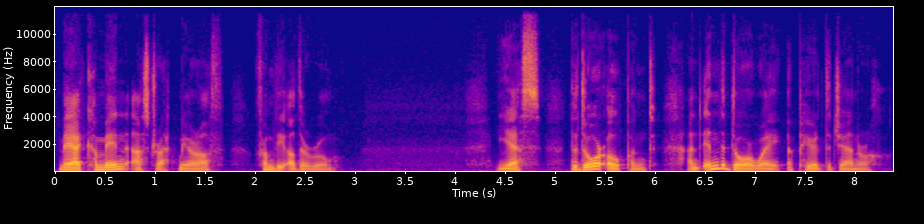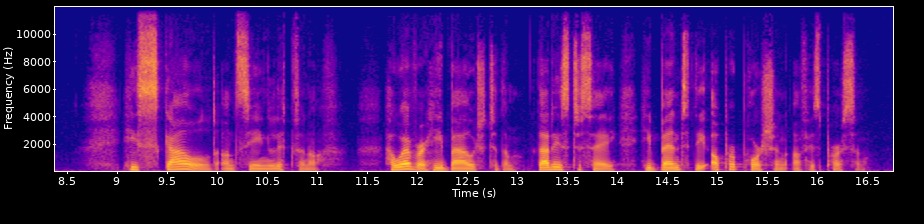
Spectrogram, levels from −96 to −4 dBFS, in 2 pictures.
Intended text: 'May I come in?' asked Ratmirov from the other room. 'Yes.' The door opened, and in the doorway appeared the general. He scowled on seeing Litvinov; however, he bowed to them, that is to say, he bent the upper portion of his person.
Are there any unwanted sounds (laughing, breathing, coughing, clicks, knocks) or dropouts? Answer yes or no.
no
